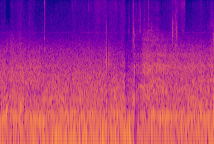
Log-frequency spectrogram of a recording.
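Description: Steady low hum and rushing noise of the ventilation and inflation blower in an air-supported indoor tennis dome, with a few light knocks, the clearest a little past halfway.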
